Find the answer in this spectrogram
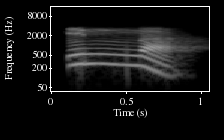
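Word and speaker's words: إنّ: Kalau seandainya Pak Andar kasih tasdid di huruf na-nya, maka bacanya jadi apa? Bacanya jadi, ya pinter. Inna.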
